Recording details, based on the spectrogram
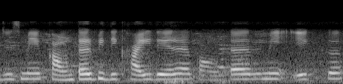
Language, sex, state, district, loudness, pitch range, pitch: Hindi, female, Chhattisgarh, Raipur, -17 LUFS, 230-255 Hz, 240 Hz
